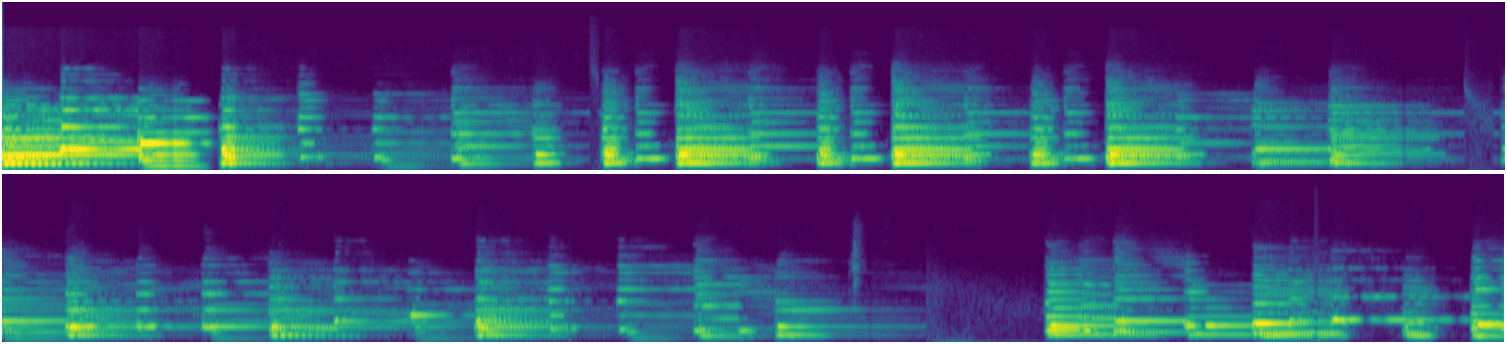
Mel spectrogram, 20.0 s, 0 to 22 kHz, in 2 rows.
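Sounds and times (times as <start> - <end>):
piano chords and bass notes: 0.0 - 15.8.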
